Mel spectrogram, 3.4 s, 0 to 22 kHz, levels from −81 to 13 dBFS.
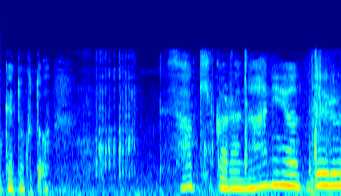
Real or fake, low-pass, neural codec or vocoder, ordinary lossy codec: real; none; none; none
